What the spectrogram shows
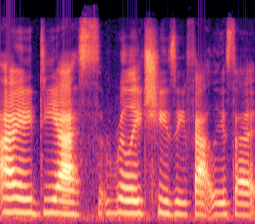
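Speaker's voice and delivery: ordinary talk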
